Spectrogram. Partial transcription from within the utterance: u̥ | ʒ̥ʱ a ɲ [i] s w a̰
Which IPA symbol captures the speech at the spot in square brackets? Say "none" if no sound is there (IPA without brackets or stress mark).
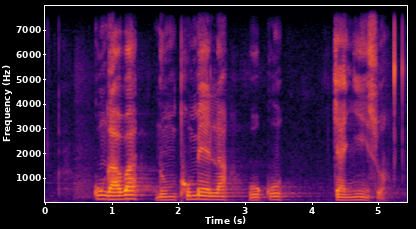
iː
